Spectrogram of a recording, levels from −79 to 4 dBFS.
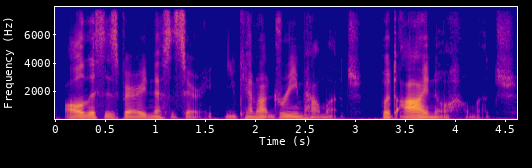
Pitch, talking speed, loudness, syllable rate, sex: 90 Hz, 195 wpm, -23 LUFS, 4.8 syllables/s, male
